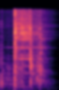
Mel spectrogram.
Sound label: pipe drop wood; objects; Star Wars Obi-Wan; XBOX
